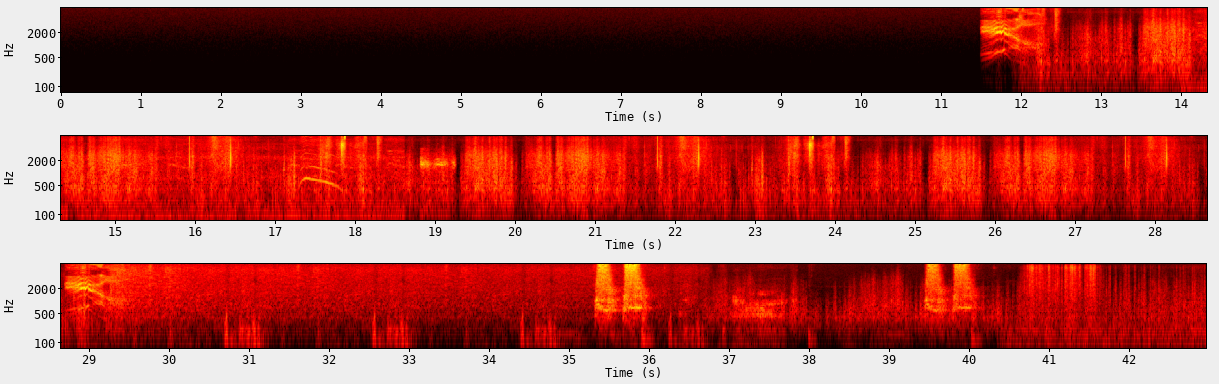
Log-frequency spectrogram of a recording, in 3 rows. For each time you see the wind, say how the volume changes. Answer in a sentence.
You can hear the wind from 11.9 to 42.9 s, getting quieter.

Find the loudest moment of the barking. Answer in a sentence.
The loudest moment of the barking is at 36 seconds.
